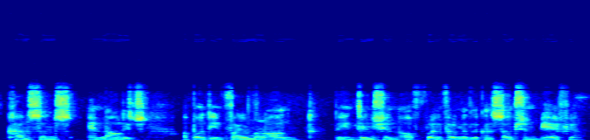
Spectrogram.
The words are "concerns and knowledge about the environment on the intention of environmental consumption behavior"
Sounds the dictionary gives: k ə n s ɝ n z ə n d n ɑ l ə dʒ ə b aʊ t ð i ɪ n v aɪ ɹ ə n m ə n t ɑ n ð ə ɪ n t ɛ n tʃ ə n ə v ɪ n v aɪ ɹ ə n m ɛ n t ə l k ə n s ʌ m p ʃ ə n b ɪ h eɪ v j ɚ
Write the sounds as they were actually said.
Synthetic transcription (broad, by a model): k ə n s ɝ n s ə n n ɑ l ə dʒ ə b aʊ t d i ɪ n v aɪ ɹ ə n m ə n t ɑ n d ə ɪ n t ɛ n ʃ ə n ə p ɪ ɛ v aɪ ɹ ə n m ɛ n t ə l k ə n s ʌ m p ʃ ə n b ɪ h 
